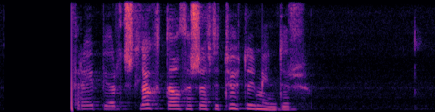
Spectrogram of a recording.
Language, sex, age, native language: Icelandic, female, 40-49, Icelandic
